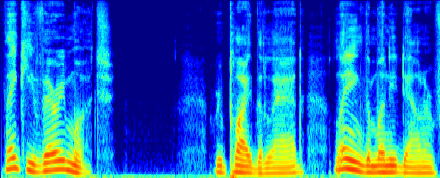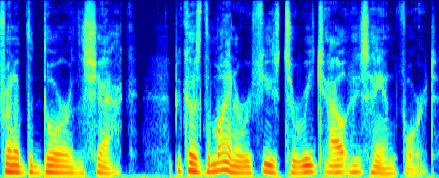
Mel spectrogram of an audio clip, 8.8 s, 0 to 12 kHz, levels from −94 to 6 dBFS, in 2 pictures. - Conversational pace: No, fast, 210 wpm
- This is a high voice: No, low, 125 Hz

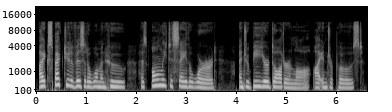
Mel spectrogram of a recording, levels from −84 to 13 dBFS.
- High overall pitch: Yes, high, 200 Hz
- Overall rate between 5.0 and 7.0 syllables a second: Yes, 5.5 syllables/s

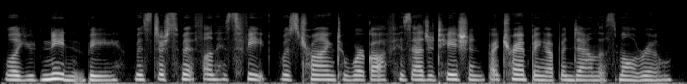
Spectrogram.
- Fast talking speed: Yes, fast, 210 wpm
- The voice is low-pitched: No, high, 210 Hz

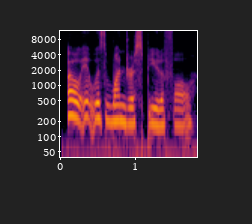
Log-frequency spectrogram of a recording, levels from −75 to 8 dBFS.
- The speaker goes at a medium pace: Yes, average, 165 wpm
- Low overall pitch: No, high, 195 Hz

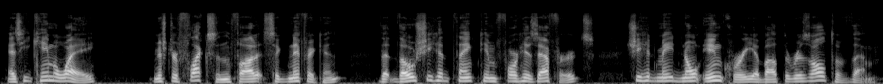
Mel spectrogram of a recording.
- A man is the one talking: Yes, male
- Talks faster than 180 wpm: Yes, average, 190 wpm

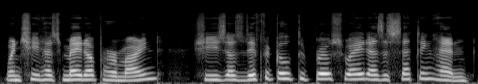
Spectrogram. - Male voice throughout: No, female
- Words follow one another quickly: Yes, fast, 215 wpm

